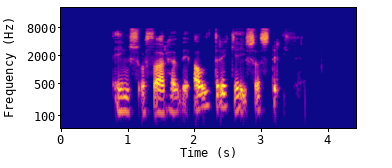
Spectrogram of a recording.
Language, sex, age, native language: Icelandic, male, 20-29, Icelandic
